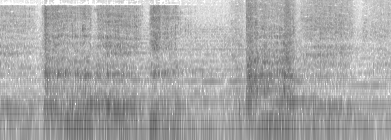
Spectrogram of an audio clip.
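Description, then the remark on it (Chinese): Lions in a lions' den roar in deep, rumbling bursts, three or so heavy snarls in quick succession over a constant low growl, loud, with no talking. “他们还没有到坑底，狮子就制服他们，咬碎他们的骨头。”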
